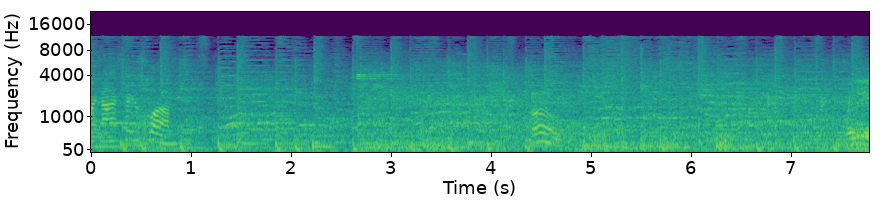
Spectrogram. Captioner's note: fans in the audience cheer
